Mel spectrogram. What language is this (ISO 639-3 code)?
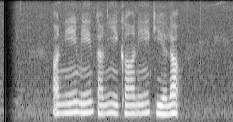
sin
